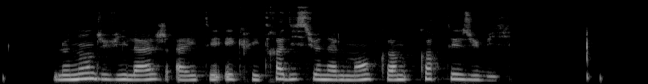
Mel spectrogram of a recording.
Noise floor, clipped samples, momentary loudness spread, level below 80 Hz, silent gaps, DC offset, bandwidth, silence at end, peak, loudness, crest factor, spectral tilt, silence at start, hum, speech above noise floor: -64 dBFS; under 0.1%; 15 LU; -80 dBFS; 5.35-5.39 s, 5.73-5.82 s; under 0.1%; 16 kHz; 0.6 s; -16 dBFS; -30 LUFS; 16 dB; -5 dB/octave; 0.55 s; none; 35 dB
